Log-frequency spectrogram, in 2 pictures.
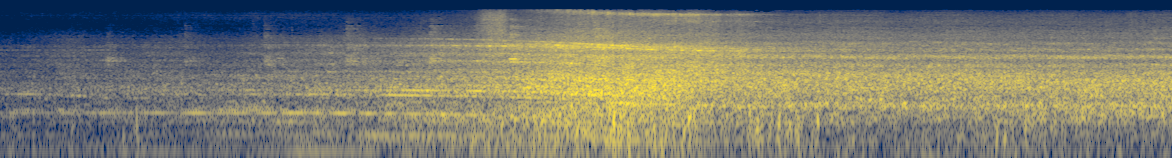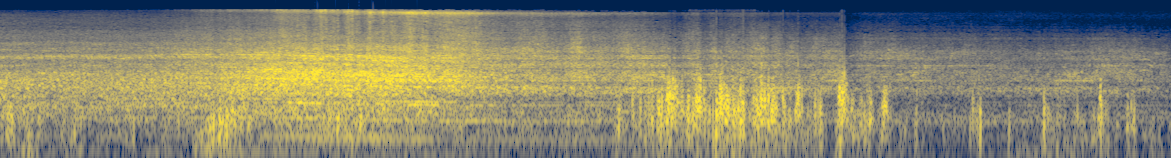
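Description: Long Island Rail Road diesel locomotive and bi-level coaches passing close by. The noise builds over about six seconds into a long steady rumble of engine and wheels, with a high tone sliding down in pitch as the train goes by. Near the end comes a quick series of wheel clicks over rail joints.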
